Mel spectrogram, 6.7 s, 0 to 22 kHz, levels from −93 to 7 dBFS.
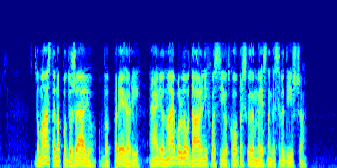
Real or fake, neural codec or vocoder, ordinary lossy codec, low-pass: real; none; AAC, 24 kbps; 19.8 kHz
